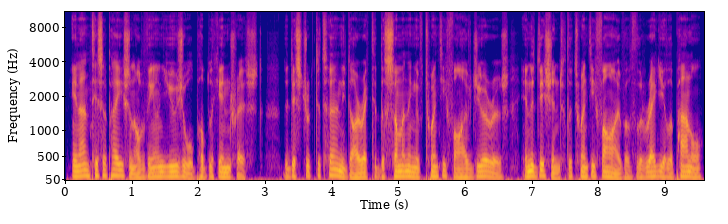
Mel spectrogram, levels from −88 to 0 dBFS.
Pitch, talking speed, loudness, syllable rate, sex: 90 Hz, 170 wpm, -18 LUFS, 5.8 syllables/s, male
